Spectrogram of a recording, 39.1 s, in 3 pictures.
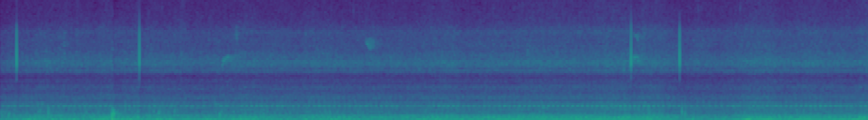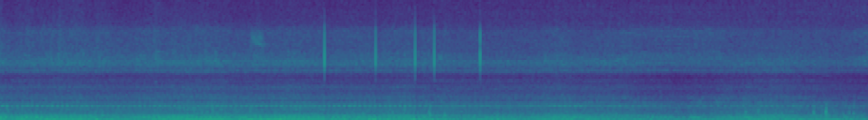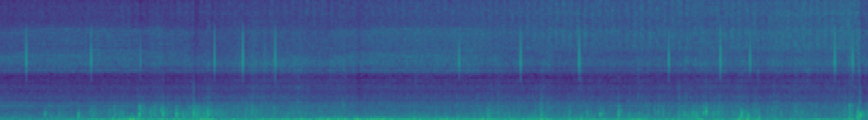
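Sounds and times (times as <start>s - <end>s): jeep engine running: 0.0s - 39.0s
clicks and rattles: 32.9s - 39.0s.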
